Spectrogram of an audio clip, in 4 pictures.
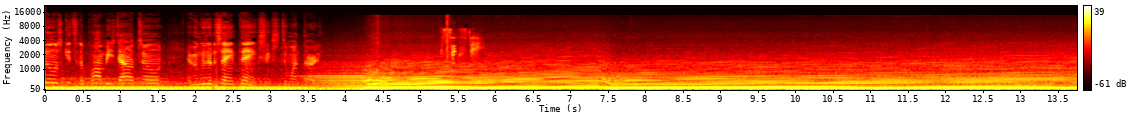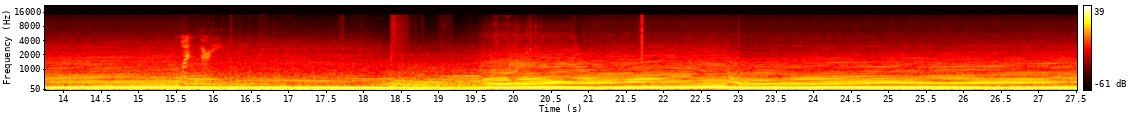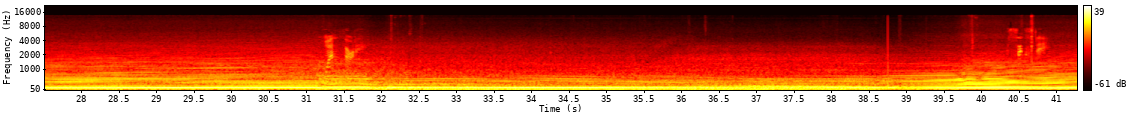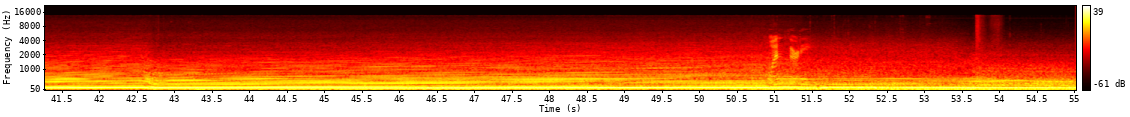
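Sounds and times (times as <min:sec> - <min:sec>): car engine and exhaust drone: 0:00.0 - 0:55.0.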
